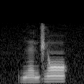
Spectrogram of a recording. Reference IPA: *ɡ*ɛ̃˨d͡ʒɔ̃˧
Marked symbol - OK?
yes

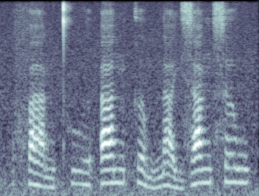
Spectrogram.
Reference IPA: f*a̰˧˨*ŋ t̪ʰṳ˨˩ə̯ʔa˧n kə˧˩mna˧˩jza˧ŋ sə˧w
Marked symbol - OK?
no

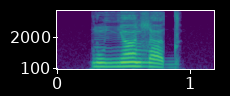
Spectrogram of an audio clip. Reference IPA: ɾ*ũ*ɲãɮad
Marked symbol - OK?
yes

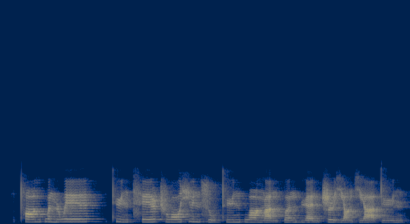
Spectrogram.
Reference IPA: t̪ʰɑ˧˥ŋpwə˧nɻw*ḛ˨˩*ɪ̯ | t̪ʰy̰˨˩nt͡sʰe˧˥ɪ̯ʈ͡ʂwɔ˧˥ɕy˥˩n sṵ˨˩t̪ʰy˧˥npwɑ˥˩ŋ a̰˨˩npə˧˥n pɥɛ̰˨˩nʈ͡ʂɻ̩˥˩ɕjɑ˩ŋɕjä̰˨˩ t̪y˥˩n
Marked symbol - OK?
no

